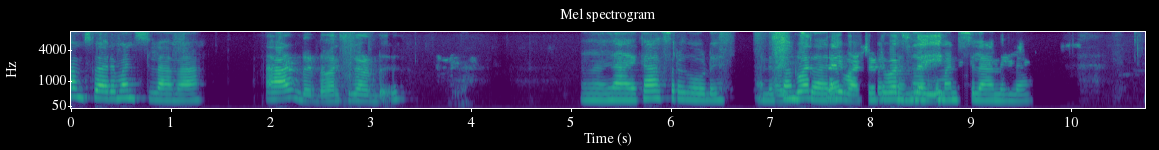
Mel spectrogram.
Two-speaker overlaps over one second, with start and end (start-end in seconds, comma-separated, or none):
7.1-8.7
